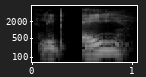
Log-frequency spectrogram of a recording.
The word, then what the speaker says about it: libei: we created something called lib a uh it's pronounced uh as you pronounce egg in German I'm not sure it's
